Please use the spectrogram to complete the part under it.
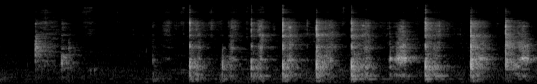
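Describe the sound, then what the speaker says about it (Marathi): Fenugreek seeds frying in a spoonful of oil in a small kadhai while a spoon stirs them, heard as close, repeated clinks and scrapes of metal on the pan in an uneven rhythm, with faint sizzle underneath and no talk. "दोन चमचे मेथ्या मी तळून घेते आहे"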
